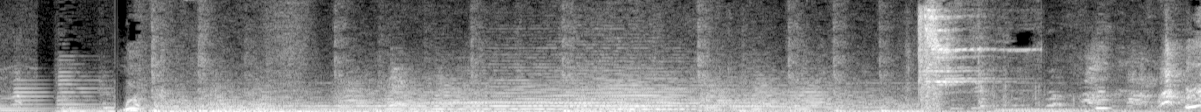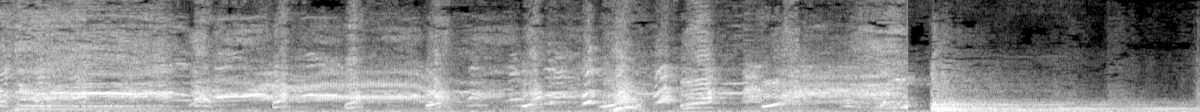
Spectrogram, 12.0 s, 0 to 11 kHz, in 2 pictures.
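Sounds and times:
person laughing: 0:05.1 - 0:10.6.

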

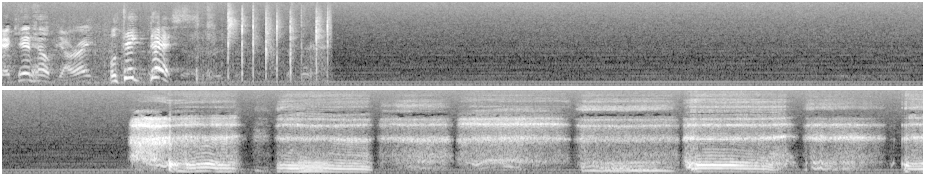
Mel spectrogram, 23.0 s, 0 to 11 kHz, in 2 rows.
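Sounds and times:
person breathing heavily with groans: 0:13.1 - 0:23.0.

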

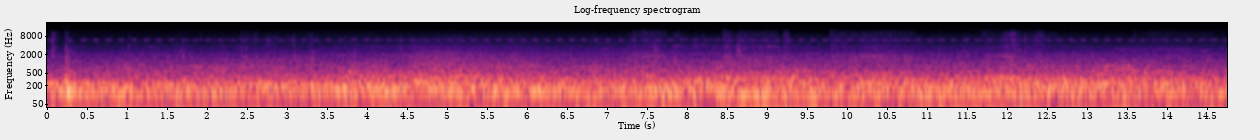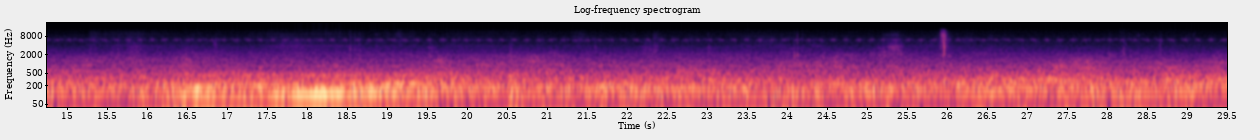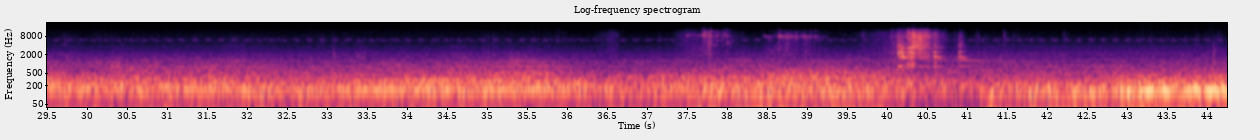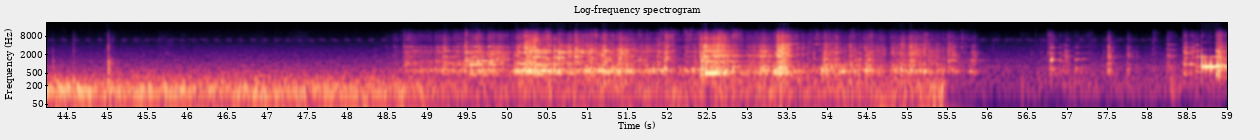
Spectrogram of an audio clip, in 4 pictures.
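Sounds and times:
sharp glass clink: 0:37.5 - 0:39.2, 0:58.2 - 0:59.0
glass bowls clinking together: 0:40.0 - 0:41.2, 0:48.6 - 0:55.9, 0:56.8 - 0:59.0.

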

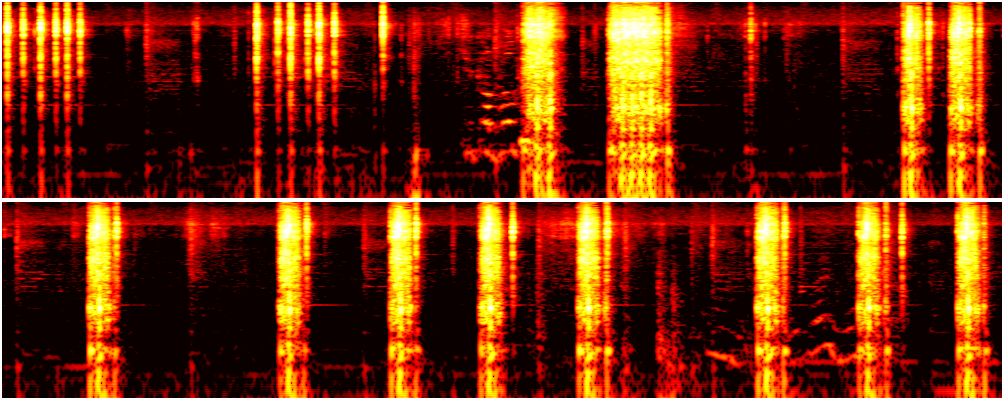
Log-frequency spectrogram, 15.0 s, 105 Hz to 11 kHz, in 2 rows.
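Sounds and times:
airsoft rifle shots: 0:03.9 - 0:05.1, 0:06.7 - 0:07.4, 0:08.2 - 0:08.4, 0:09.6 - 0:12.2, 0:13.2 - 0:15.0.

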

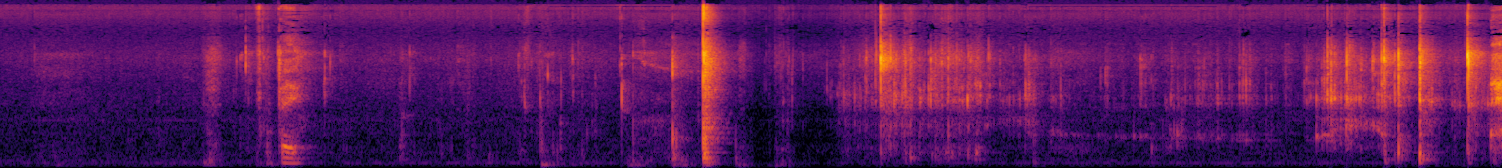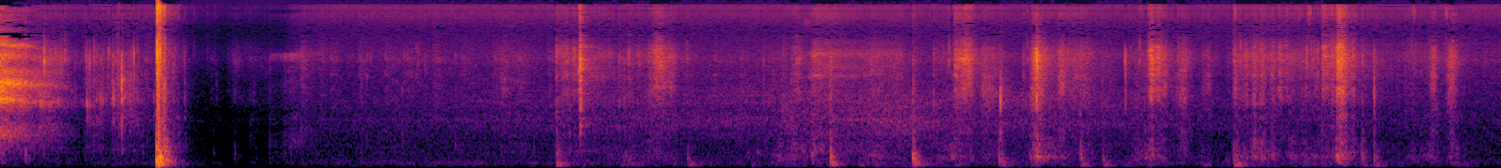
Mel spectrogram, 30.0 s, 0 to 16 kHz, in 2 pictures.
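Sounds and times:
rustly drinking and handling noise: 0:01.9 - 0:06.8, 0:07.4 - 0:30.0.

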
